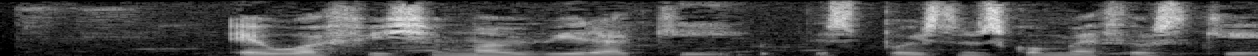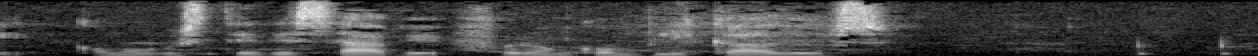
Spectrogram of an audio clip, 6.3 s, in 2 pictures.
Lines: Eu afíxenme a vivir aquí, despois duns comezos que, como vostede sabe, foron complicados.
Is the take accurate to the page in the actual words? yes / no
yes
